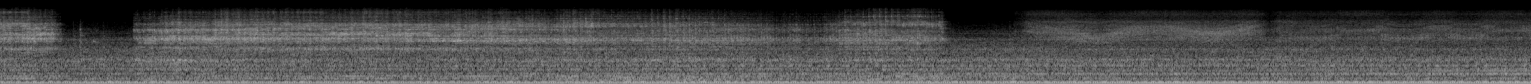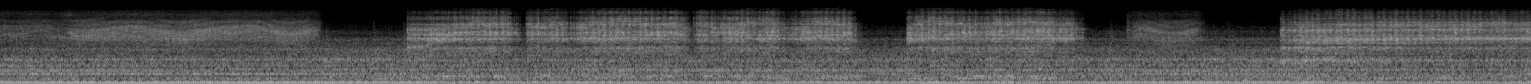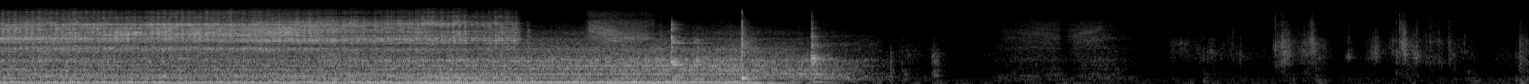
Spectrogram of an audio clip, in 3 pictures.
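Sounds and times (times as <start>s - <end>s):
abrasive tool rasping on wood: 0.0s - 0.6s, 1.4s - 9.5s, 19.4s - 27.4s, 28.1s - 35.9s
low machine hum: 0.0s - 39.6s.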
